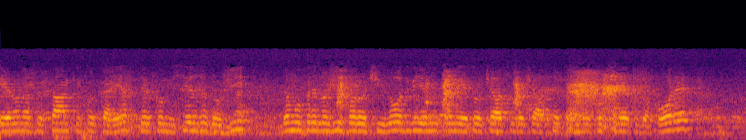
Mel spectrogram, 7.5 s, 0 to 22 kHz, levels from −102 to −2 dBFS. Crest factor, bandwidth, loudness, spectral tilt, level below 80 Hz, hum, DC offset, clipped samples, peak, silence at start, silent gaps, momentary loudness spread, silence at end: 14 dB; 6.2 kHz; -28 LUFS; -8.5 dB/octave; -54 dBFS; none; under 0.1%; under 0.1%; -12 dBFS; 0 s; none; 6 LU; 0 s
